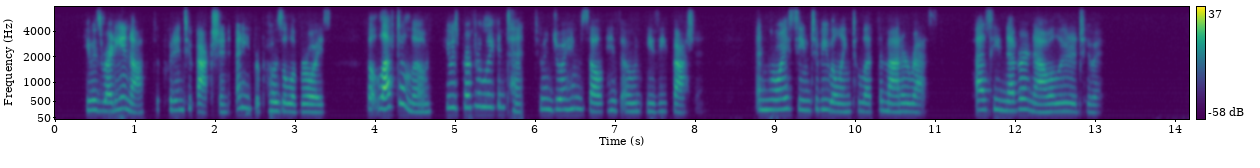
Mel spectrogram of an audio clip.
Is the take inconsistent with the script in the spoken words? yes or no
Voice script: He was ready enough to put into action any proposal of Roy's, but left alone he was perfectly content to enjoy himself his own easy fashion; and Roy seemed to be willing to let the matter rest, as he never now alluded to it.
no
